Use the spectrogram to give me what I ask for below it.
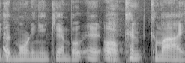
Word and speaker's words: Khmer: Oh, Khmer.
